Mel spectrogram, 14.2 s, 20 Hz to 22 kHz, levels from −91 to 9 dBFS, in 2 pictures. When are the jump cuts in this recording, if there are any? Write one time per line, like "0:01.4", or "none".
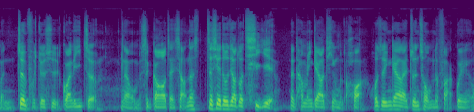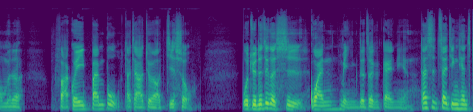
none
